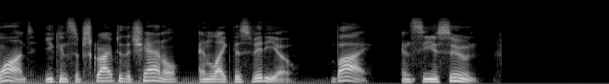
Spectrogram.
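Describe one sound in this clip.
A young man speaks calmly and clearly into a close microphone.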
